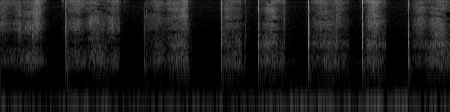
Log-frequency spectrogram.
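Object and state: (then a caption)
Hardcover book. Long painted nails scratch and tap on the cover of a large purple hardcover book of drawings resting on a blanket. Soft, bright scratching strokes run continuously, broken by sharp, short taps that stand out as separate clicks, with a low hum underneath.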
